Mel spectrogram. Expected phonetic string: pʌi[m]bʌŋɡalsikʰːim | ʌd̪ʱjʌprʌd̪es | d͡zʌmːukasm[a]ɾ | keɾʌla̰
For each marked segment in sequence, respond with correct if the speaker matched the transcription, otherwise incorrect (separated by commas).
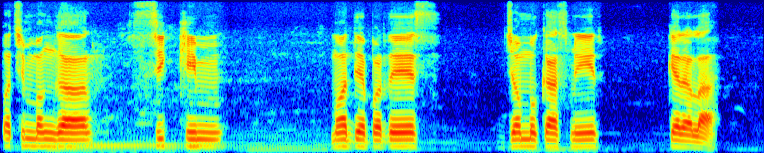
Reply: correct, incorrect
